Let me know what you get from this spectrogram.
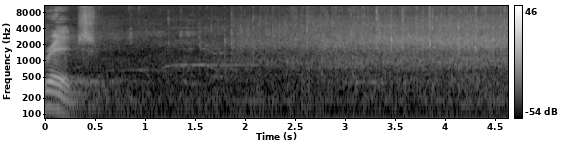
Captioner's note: audience applauding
